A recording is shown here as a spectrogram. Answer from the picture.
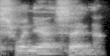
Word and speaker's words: Sun Yat-sen: I'm glad to see that you're familiar with Sun Yat-sen. That's actually the way you pronounce it, and you know, people don't know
